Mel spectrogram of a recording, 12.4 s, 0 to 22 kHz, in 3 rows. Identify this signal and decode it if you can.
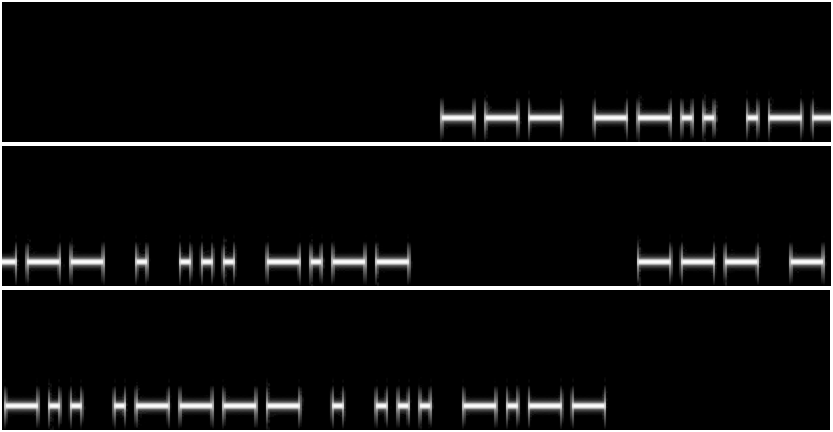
Morse code, heard as a keyed tone, about 22 wpm, 700 Hz. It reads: OZ1ESY OZ1ESY
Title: DXCC-100 Call Signs - 6 Characters - Repeated 2x - 22wpm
